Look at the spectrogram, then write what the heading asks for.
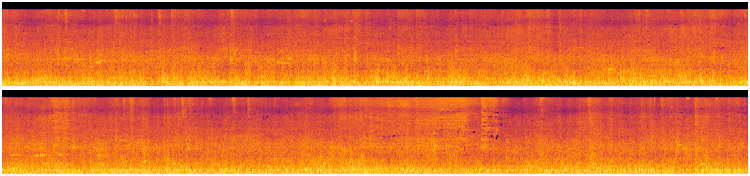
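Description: Loaded coal hopper cars of a freight train rolling past close by: a steady low rumble of steel wheels on rail, with clickety-clack over the rail joints and faint wheel squeal now and then.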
